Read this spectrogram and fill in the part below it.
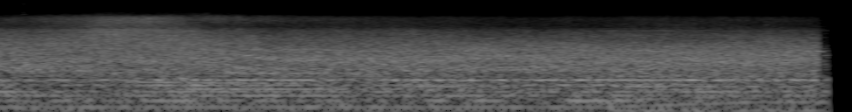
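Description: Traffic rushes past steadily on a busy multi-lane road.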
